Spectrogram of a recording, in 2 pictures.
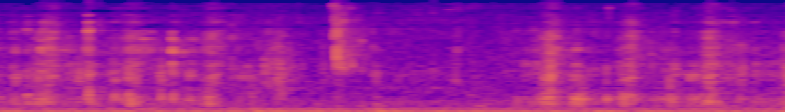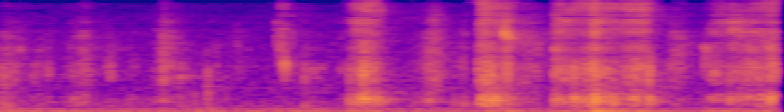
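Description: Close-miked eating: wet chewing and sucking as a long strand of cooked leafy greens is drawn into the mouth, with small crunchy clicks throughout. The sucking and crunching grow louder in the last two seconds.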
